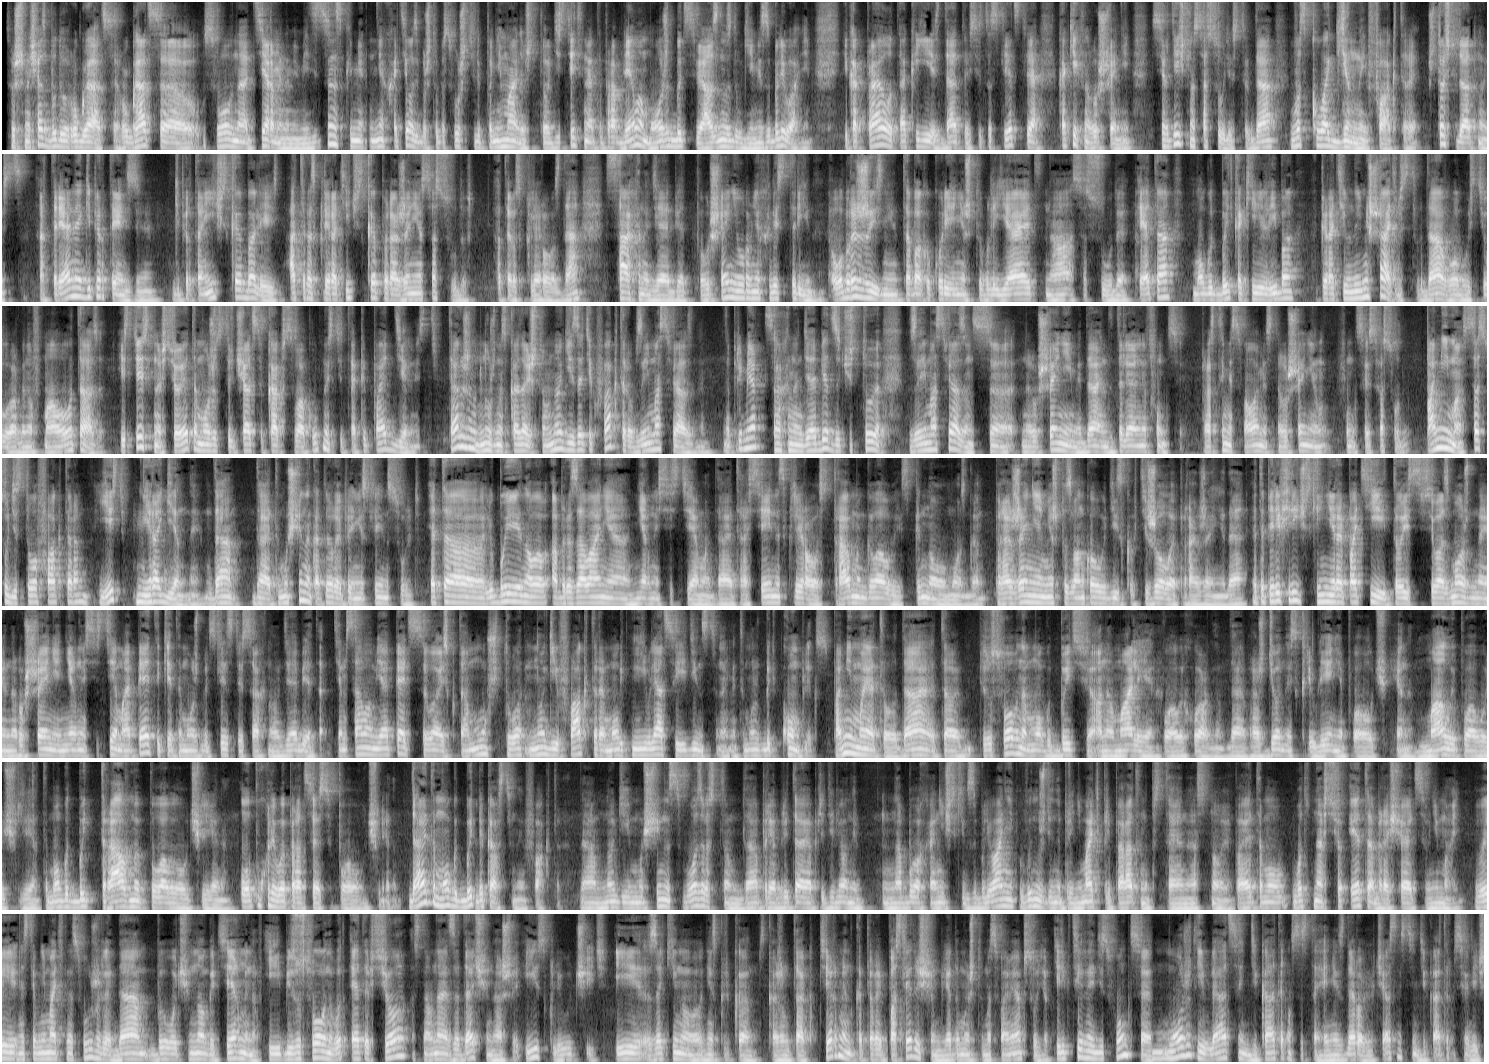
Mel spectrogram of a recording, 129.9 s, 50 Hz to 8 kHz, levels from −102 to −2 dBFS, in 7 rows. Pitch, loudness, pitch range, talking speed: 110 Hz, -16 LUFS, 100-125 Hz, 130 wpm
